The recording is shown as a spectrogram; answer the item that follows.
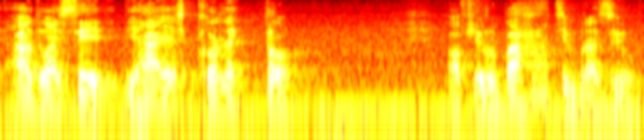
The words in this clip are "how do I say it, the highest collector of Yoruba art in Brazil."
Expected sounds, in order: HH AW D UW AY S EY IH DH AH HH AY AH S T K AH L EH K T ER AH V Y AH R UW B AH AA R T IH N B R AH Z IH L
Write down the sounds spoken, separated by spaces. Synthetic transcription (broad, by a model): HH AW D UW AY S EY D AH HH AY AH S T K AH L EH K T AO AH F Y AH R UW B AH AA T IH N B R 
